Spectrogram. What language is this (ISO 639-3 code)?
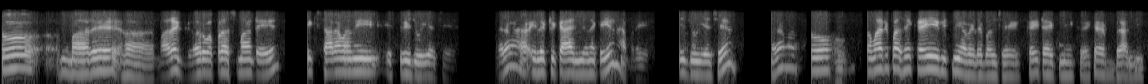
guj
